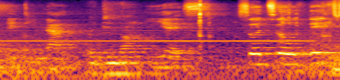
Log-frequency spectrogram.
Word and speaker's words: Edina: Aldea means a village. Aldea. Yes. Means a village. Yes. But the locals were not able to pronounce that. So they pronounced it as Edina.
